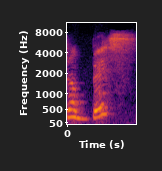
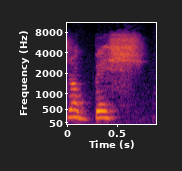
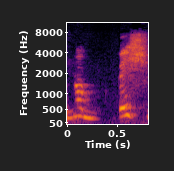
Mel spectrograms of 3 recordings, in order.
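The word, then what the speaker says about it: رَبِّ اشْرَحْ: The only thing is that's not rabbis, that's rubbish. That's just sheen here, the sh sound here. So rabbish rahli sadri.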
